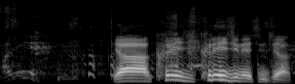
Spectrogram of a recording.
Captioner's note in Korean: 감탄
